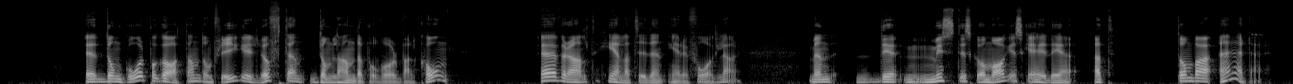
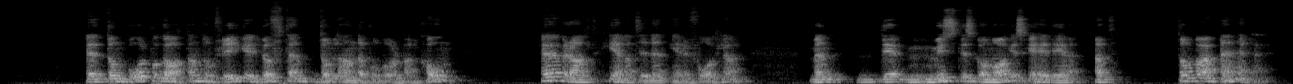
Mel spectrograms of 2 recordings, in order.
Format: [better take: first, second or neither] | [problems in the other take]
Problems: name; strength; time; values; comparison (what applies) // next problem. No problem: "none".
first | off-mic speech; far // room echo; very slight; dies away in 0.3 s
